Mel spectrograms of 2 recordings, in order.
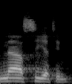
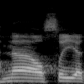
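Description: First: The ص sound is light, not emphatic. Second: The ص sound is heavy and emphatic. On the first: The speaker calls it wrong. "ولا نقول ناصية" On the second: The speaker calls it right. "الصاد ماذا؟ مفخمة مطبقة"

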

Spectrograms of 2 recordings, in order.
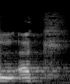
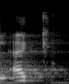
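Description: First: The final k is released with a puff of breath. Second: The final k is released with a small voiced sound. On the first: The speaker calls it right. "أين النفس الذي جرى؟ لا" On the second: The speaker calls it wrong. "بعض الطلبة يأتون بالصويت"

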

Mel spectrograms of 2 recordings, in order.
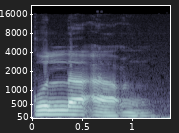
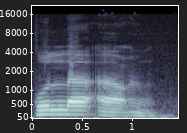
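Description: Both takes have the same delivery.

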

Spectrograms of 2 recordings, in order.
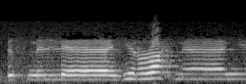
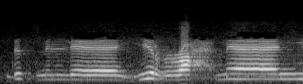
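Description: Both takes have the same delivery.

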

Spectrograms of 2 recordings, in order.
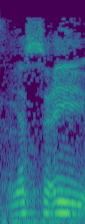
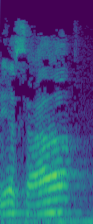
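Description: First: The word ends in a long 'i' vowel. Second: The word ends in a long 'a' vowel. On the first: The speaker calls it wrong. "ولا تقول يسعي" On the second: The speaker calls it right. "فتقول يسعى"

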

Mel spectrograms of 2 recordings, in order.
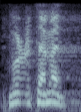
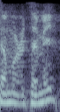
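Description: First: The vowel before the final consonant is 'a'. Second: The vowel before the final consonant is 'i'. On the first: The speaker calls it right. "معتمد لفتح الميم" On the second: The speaker calls it wrong. "ليس معتمد"

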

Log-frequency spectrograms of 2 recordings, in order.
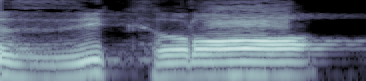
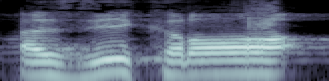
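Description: First: The final vowel fades out as the breath ends. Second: The final vowel is cut off with a glottal stop. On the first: The speaker calls it right. "تنتهي بانتهاء الهواء" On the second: The speaker calls it wrong. "لا نختمها بهمزة، لا نقول"

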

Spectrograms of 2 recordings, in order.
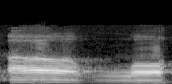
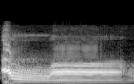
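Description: First: The opening vowel is drawn out long. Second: The opening vowel is short. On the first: The speaker calls it wrong. "Bukan Allah. Tidak boleh Allah. Tidak boleh panjang" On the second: The speaker calls it right. "Jadi dia Allah"

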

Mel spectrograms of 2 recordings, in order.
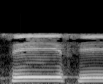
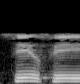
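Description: First: The first vowel is drawn out long. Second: The first vowel is short and quick. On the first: The speaker calls it wrong. "jangan sisi, ini keliru" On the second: The speaker calls it right. "Shot yang pertama tidak ada tanda mat. Berarti bacaannya lebih cepat"

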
